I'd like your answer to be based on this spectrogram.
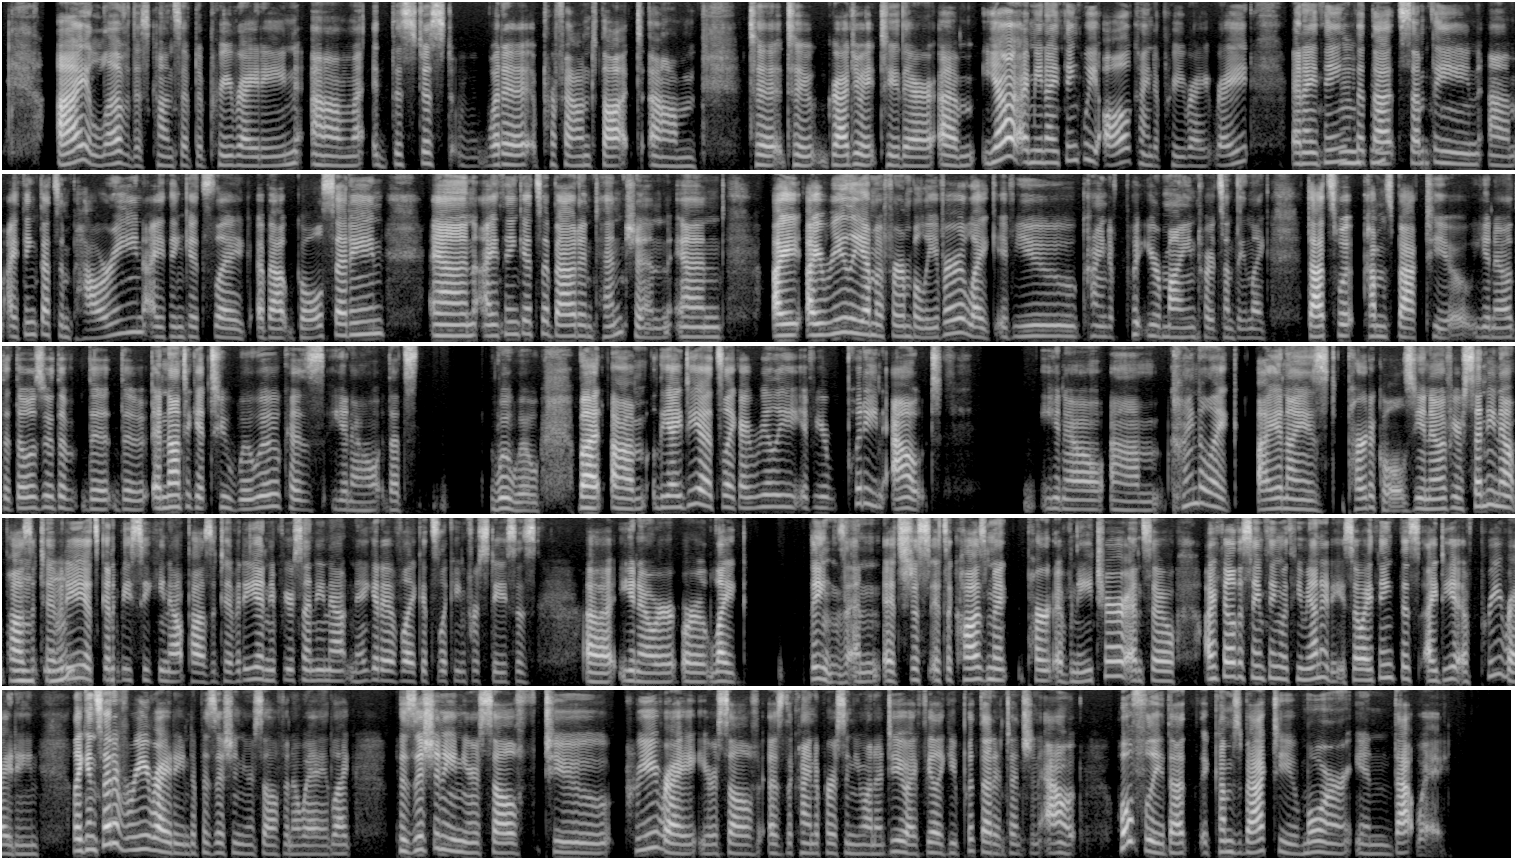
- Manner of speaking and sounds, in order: other background noise
- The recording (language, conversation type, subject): English, unstructured, Why do some people rewrite history to make themselves look better?
- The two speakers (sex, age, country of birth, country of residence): female, 50-54, United States, United States; female, 50-54, United States, United States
